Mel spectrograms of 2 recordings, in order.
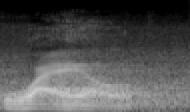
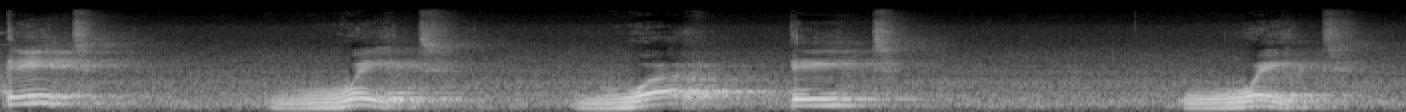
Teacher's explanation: When we put them together, the H becomes silent. There's no sound at all, it's shh, just W. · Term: WH sound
